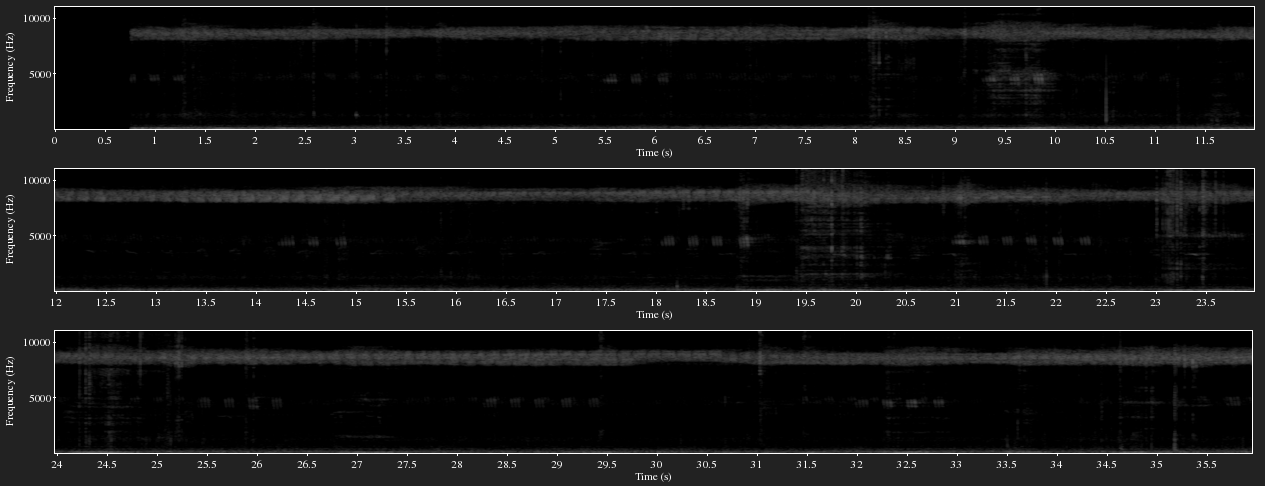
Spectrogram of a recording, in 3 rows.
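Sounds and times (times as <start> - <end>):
rustles: 0.9 - 12.3
insects trilling: 1.0 - 29.7.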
